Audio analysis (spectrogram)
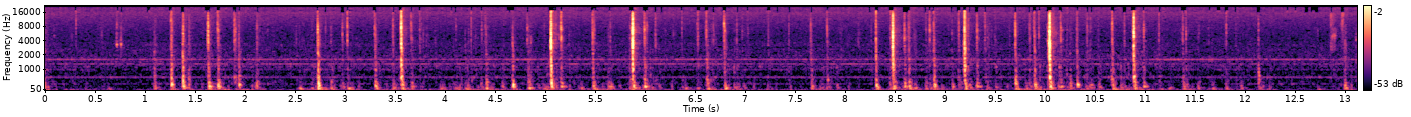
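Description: Steady, fairly quiet clacking of keys on a computer keyboard, irregular bursts of keystrokes with short pauses, close and alone with no voices.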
